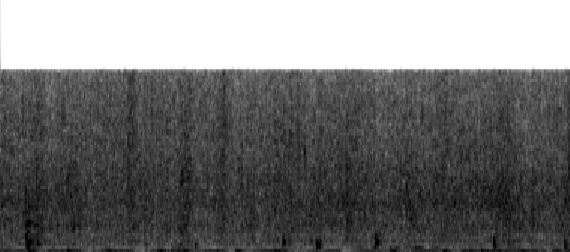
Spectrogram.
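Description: Sliced bell peppers and onions sizzling in a hot frying pan, stirred with a wooden spatula, with a steady hiss, over background music.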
